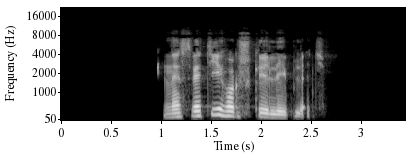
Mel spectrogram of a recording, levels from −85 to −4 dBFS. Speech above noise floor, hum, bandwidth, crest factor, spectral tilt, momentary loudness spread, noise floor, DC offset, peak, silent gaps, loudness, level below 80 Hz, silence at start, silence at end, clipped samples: over 69 dB; none; 9.8 kHz; 22 dB; -4.5 dB/octave; 16 LU; under -90 dBFS; under 0.1%; -2 dBFS; none; -21 LUFS; -70 dBFS; 1 s; 0.85 s; under 0.1%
